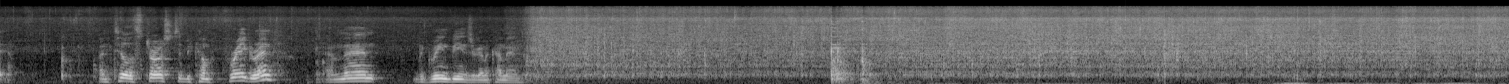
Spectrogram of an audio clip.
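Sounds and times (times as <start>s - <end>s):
green beans sizzling in oil: 0.0s - 15.0s
short knocks: 8.3s - 8.9s.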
